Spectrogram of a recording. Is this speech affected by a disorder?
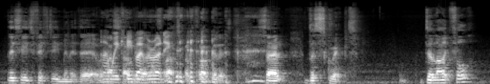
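No.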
